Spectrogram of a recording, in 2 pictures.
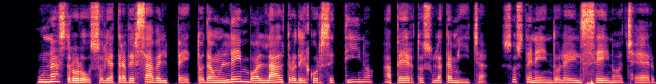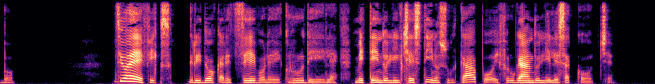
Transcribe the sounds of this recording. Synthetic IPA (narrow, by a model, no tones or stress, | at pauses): unːast̪ɾoɾosːoleat̪ːɾaversaːvailpɛt̪ːod̪aunlɛmboalːalt̪ɾod̪elkorset̪ːiːnoapɛrt̪osulːakamiːt͡ʃa̰ | sost̪enɛnd̪oleilseːnoat͡ʃɛrbo | d̪zioaɛfiks | ɡɾid̪ɔkːaɾet̪sːeːvoleːkrud̪ɛːlemet̪ːɛnd̪oʎiːlt͡ʃest̪iːnosulkaːpoefɾuɡand̪oʎilesakːɔt͡ʃːe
